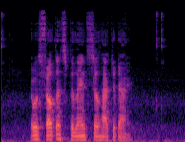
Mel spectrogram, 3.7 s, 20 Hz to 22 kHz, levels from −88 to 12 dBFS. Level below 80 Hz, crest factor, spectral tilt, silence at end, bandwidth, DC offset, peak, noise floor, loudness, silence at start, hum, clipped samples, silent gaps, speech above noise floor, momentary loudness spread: -46 dBFS; 22 dB; -6 dB/octave; 0.3 s; 16 kHz; under 0.1%; -4 dBFS; -50 dBFS; -24 LUFS; 0 s; none; under 0.1%; none; 27 dB; 9 LU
